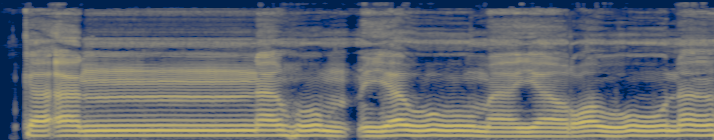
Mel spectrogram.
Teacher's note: كأن کے نون پہ غنہ ہے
